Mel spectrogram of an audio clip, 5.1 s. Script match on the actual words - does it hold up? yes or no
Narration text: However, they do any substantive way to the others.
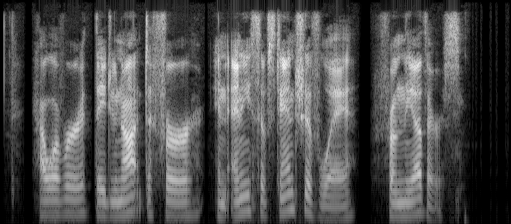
no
